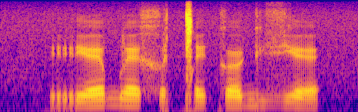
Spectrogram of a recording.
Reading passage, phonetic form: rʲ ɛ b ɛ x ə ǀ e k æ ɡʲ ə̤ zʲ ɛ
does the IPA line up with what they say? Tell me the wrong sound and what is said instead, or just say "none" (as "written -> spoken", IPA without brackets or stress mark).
æ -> œ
